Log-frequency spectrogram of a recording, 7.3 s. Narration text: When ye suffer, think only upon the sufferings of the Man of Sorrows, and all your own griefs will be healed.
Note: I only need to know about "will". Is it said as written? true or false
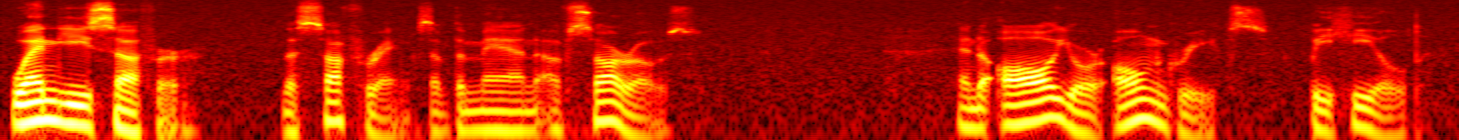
false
